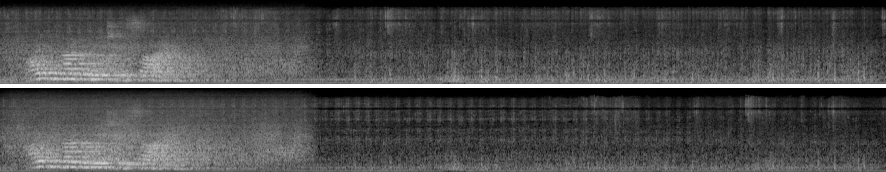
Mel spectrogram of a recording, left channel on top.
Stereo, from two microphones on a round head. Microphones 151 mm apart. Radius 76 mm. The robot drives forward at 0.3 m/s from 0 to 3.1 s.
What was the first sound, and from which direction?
A woman speaking, 35° right (ahead or behind).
